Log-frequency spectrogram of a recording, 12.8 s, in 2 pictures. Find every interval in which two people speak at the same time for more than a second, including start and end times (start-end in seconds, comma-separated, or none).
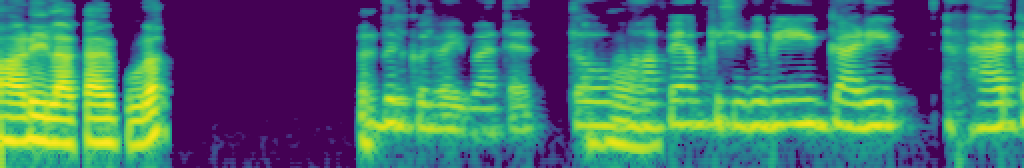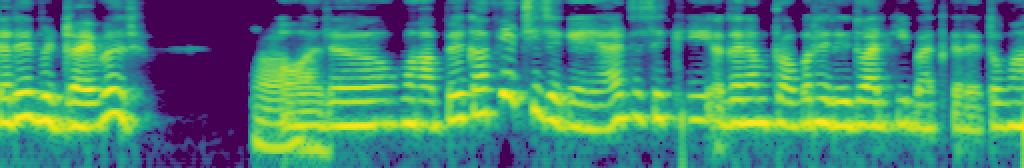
none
